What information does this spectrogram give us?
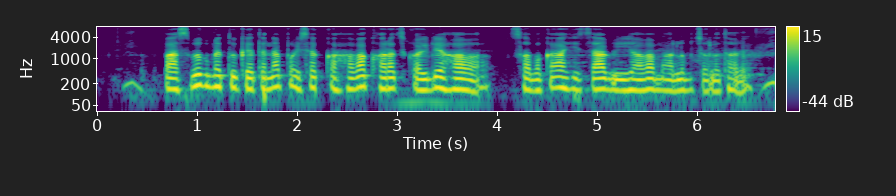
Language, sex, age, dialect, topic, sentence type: Bhojpuri, male, 18-24, Northern, banking, statement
